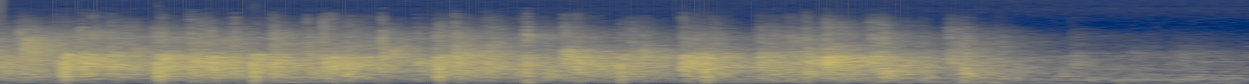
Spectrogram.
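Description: Congregation applauding, a dense patter of many hands clapping that dies away about three and a half seconds in.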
